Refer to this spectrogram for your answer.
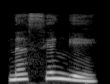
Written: ನಸ್ಯಂಗೆಯ್

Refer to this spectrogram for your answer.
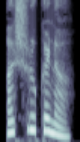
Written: ಅಶ್ರುಕಣ

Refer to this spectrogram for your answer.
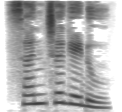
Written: ಸಂಚಗೆಡು

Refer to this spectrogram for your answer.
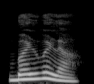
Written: ಬಳ್ವಳ

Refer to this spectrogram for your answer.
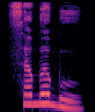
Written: ಸಬಬು

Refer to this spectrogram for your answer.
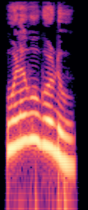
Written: ಒಳವುಗೊಡು

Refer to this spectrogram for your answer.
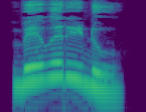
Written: ಬೆವರಟ್ಟೆ

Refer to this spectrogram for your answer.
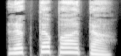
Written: ರಕ್ತಪಿತ್ತ

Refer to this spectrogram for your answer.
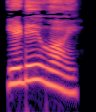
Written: ಎಡೆವಾಯ್

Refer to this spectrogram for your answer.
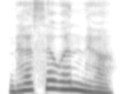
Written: ದೆಸೆವಂತ

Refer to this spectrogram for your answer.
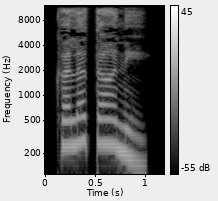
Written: ಖಲಧಾನ

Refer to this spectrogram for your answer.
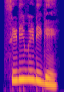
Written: ಸಿಡಿಮಿಡಿಗೆಯ್

